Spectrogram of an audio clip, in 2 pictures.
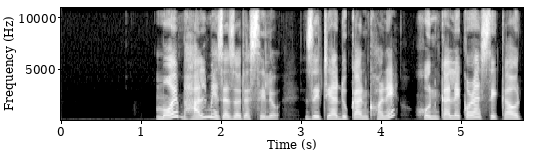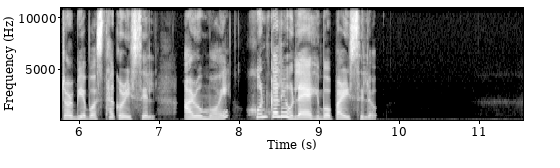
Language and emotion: Assamese, happy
